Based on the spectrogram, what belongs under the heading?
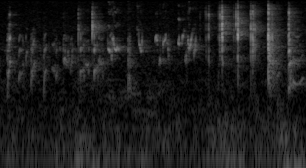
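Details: Budgerigar pair kissing: dense, fast warbling chatter of chirps and clicks, ending in sharp, loud high ticks repeated several times a second.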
